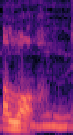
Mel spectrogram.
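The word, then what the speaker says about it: الله: কিন্তু আল্লাহ শব্দটি উচ্চারণের সময় এই নামের প্রতি সম্মান প্রদর্শন করতে আমরা তাফসিম করি। অর্থাৎ ভাব গম্ভীর স্বরে উচ্চারণ করি আল্লাহ।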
